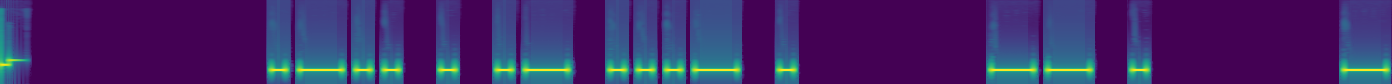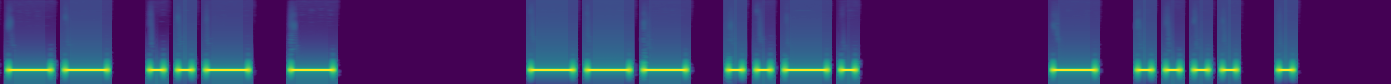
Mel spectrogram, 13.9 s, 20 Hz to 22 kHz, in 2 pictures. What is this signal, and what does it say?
Morse code, heard as a keyed tone, about 17 wpm, 700 Hz. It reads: LEAVE ME OUT OF THE
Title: 2x Word-Spacing - Sentences from Top 400 Words - 17wpm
